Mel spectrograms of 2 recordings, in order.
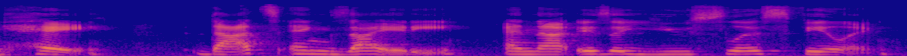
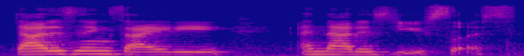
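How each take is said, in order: First: Slow, steady naming of the feeling; talking yourself down calmly; calm self-talk. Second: Calm self-talk. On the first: Demonstrating calm self-talk to anxious viewers, slow and steady. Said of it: "taking a step back and saying". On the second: Coaching viewers through a panic, calm and quietening. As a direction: say it flatly to defuse the panic. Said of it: "take a step back for a second and say". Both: Shown as a demonstration.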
